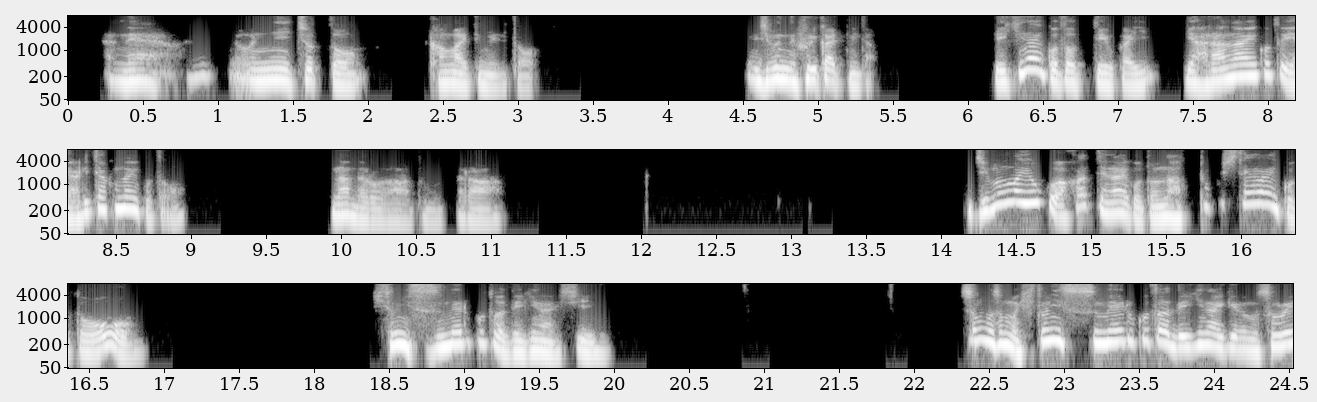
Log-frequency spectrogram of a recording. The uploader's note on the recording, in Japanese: AI ポッドキャスト、シーズン４１は２０２３年５月３１日に開催した ZOOMライブの模様です。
